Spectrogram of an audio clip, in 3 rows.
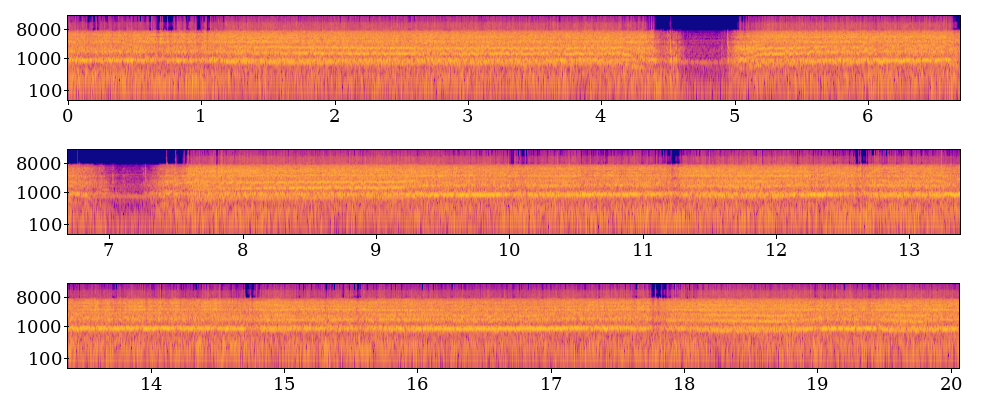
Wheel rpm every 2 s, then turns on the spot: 220, 210, 120, 130, 210, 220, 220, 230, 220, 220.
6-8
